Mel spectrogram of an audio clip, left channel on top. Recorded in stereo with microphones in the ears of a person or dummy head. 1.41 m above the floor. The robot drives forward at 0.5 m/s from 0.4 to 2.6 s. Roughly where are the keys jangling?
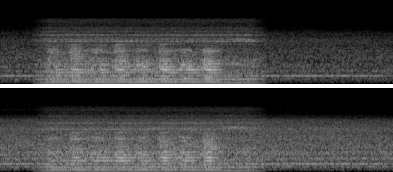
I don't hear keys jangling.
